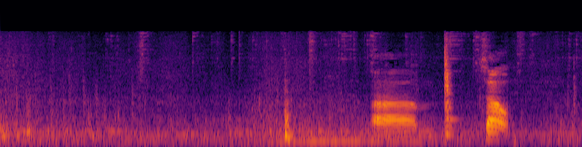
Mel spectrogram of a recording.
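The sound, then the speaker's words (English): A blue lifted truck's low, steady engine rumble from inside the vehicle as it is slowly parked, with a light metallic jangle and a couple of short vocal bursts near the end. “We're just parking right now.”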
